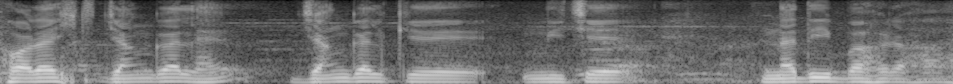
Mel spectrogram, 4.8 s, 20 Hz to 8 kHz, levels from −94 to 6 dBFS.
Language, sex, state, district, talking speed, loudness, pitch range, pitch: Hindi, male, Bihar, Katihar, 115 wpm, -18 LUFS, 115-130 Hz, 120 Hz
